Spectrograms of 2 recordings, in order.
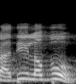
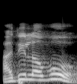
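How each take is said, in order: First: అది love, landing firmly on love; stress on love. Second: అది love, lingering on love as a question; stress on love. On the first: (love ను సాగదీసి స్థిరంగా ముగించడం) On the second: (love ను పైకి లేపుతూ సాగదీసి చెప్పడం) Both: Shown as a demonstration.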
